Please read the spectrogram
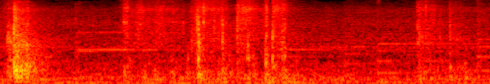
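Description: Handling noise: a few light clicks and taps of plastic products and a paper shopping bag being moved on a table.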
